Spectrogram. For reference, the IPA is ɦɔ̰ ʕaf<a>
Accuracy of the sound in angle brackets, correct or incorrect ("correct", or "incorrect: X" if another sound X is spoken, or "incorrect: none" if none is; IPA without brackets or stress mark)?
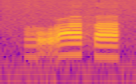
correct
